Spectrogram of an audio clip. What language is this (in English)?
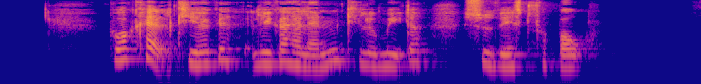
Danish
